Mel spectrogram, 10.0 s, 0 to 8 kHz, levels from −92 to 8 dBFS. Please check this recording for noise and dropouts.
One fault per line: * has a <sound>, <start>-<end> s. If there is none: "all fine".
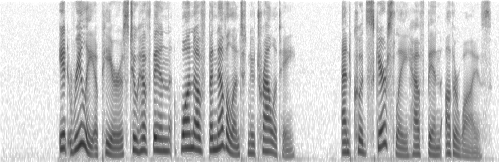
all fine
